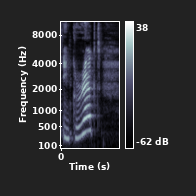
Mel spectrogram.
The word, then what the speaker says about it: incorrect: So but incorrect. Why is the stress in the second syllable? Because the first syllable is schwa.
